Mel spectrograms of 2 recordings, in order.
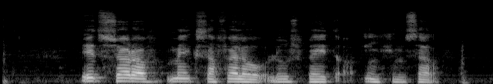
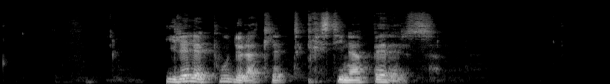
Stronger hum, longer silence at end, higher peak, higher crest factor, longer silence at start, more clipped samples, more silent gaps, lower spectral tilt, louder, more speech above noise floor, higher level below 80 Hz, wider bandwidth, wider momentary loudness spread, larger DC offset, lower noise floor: neither; second, 0.25 s vs 1.75 s; about the same, -4 dBFS vs -2 dBFS; about the same, 18 dB vs 20 dB; second, 0.05 s vs 1.65 s; neither; neither; first, -7 dB/octave vs -5 dB/octave; about the same, -22 LUFS vs -21 LUFS; second, 34 dB vs 59 dB; about the same, -54 dBFS vs -58 dBFS; about the same, 12.5 kHz vs 12.5 kHz; second, 10 LU vs 13 LU; neither; second, -55 dBFS vs -79 dBFS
